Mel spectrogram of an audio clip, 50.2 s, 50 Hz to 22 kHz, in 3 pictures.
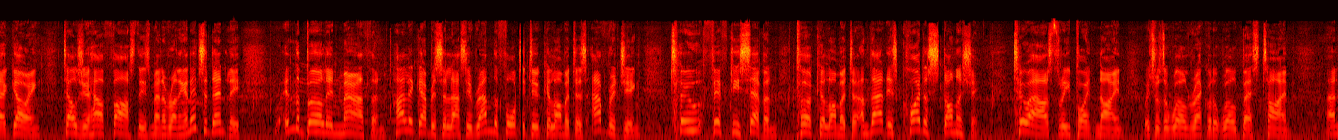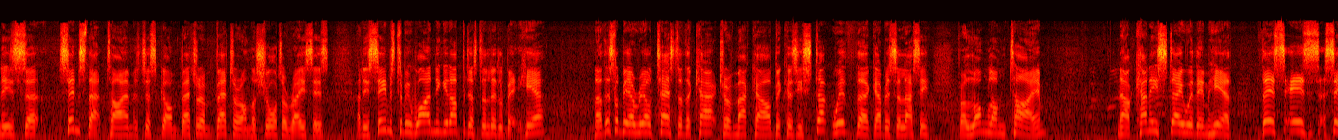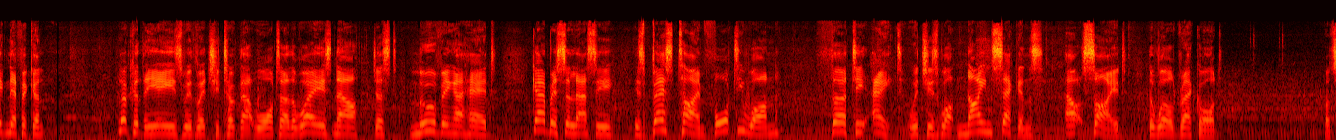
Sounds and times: Speech: 0.0 - 23.6, 24.2 - 43.2, 43.8 - 48.7
Outside, urban or manmade: 0.0 - 50.1.

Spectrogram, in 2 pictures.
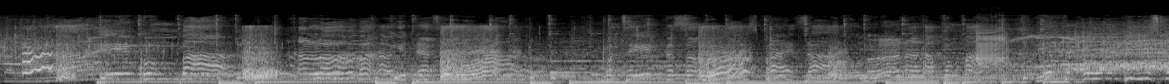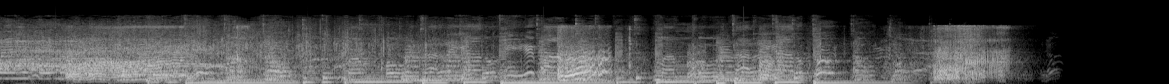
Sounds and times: Music: 0.0 - 21.3.

